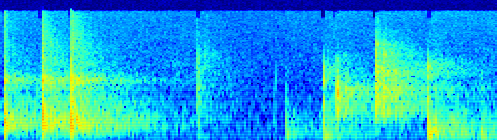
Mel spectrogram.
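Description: A few light taps and knocks, irregularly spaced, with a short room echo.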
